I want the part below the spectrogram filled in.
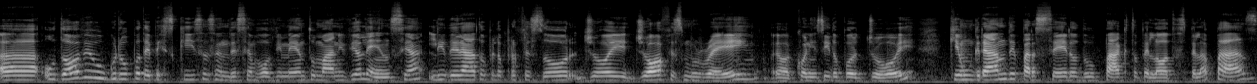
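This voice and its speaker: With an Argentine accent, the speech moves at a fairly slow pace with hardly any pauses and ordinary pitch variation, over noticeable background noise. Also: woman, medium pitch for a woman. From Argentina. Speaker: university researcher and professor. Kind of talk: interview.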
